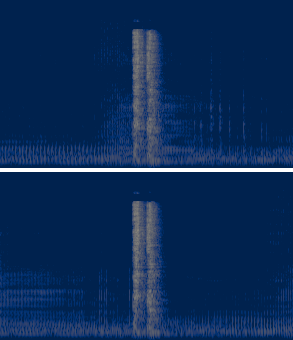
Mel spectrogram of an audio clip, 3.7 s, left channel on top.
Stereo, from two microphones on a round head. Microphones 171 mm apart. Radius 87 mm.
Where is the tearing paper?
Centre (ahead or behind), 2.5 m.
